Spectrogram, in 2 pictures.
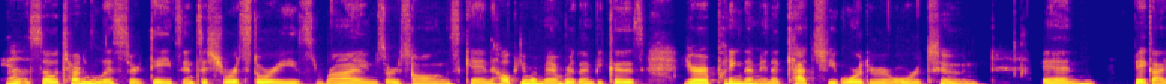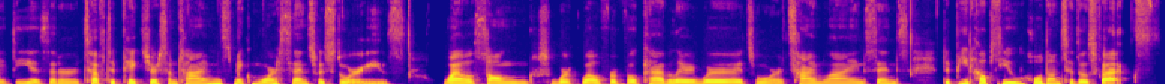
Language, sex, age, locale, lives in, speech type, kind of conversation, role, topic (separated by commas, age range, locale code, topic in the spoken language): English, female, 25-29, en-US, United States, read, expert-assistant, expert, What are some techniques for remembering important information?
